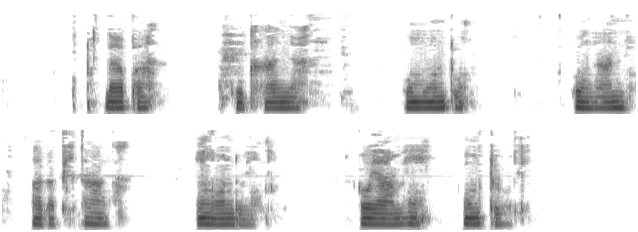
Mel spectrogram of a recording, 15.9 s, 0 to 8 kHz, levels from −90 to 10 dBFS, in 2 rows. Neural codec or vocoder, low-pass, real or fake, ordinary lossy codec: none; 7.2 kHz; real; MP3, 24 kbps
